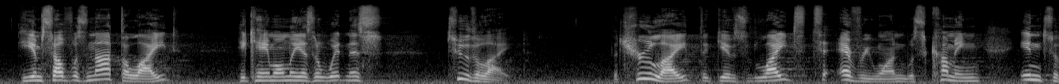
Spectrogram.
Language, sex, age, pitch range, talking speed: English, male, 40-59, 135-205 Hz, 145 wpm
